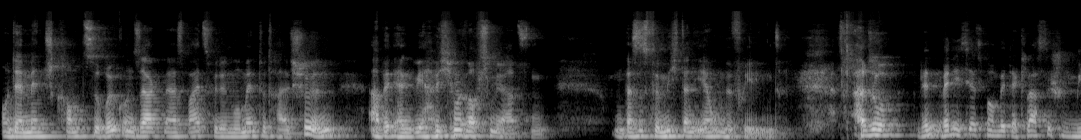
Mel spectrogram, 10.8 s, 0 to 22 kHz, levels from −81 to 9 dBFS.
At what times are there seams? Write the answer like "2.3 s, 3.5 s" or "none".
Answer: none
